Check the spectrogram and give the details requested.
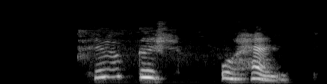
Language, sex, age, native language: Icelandic, female, 9, Icelandic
